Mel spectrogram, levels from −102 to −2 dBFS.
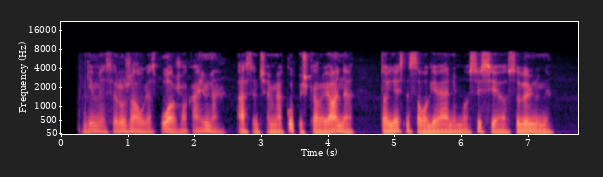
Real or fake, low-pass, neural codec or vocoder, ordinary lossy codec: fake; 7.2 kHz; codec, 16 kHz, 8 kbps, FunCodec, trained on Chinese and English, 25 frames a second; MP3, 96 kbps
